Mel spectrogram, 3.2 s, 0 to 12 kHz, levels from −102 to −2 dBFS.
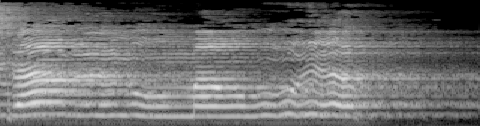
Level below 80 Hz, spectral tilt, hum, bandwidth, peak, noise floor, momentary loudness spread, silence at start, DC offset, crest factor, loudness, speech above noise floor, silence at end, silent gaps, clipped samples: -72 dBFS; -0.5 dB/octave; none; 11.5 kHz; -4 dBFS; -42 dBFS; 18 LU; 0 s; under 0.1%; 18 dB; -20 LUFS; 23 dB; 0.25 s; none; under 0.1%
